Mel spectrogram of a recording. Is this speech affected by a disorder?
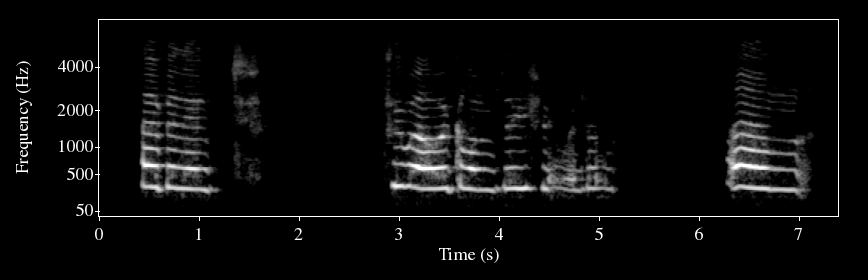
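Yes: cerebral palsy.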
